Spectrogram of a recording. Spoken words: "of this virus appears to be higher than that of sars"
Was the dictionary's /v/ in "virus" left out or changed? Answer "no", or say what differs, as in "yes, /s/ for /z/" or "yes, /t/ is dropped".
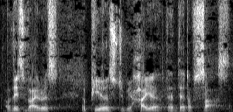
no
